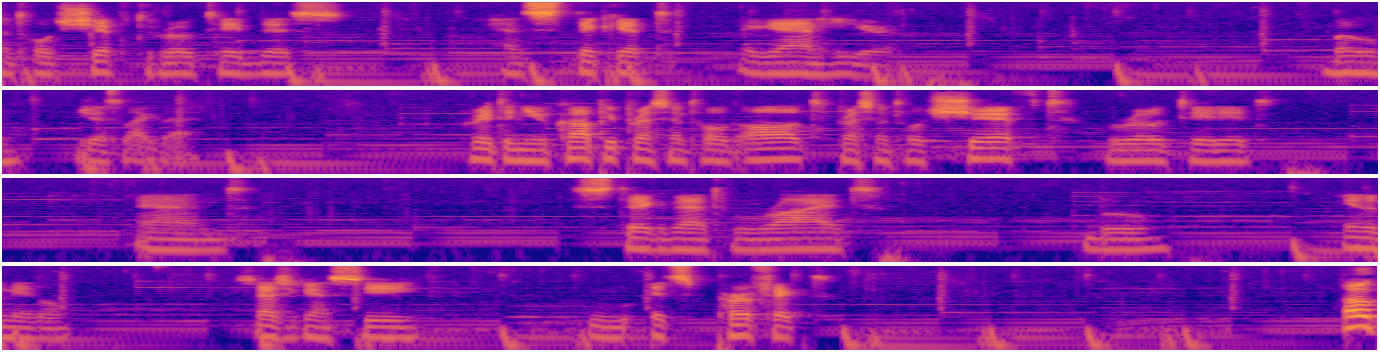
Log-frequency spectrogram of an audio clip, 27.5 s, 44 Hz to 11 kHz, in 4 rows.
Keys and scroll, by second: 7.3 space, 8.5 space, 25.7 space.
